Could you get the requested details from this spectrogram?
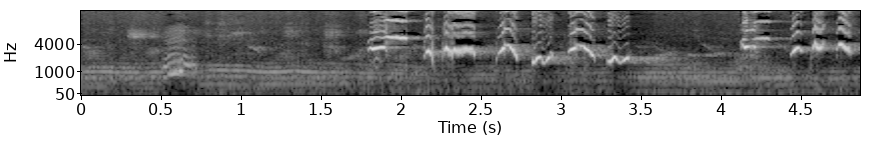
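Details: White-rumped shama song used to provoke rival birds into fighting, from Wonosobo, Central Java: after a faint opening note, a run of loud, sharp, slurred whistled notes and harsh chips in quick bursts, pausing briefly, then resuming.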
